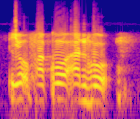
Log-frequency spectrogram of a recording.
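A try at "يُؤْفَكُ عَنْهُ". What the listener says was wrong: Nah, iya betul.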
